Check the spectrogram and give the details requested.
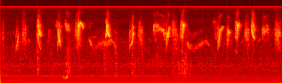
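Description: Several birds chirping and twittering over one another, a quick, busy run of short high calls and down-slurred notes.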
